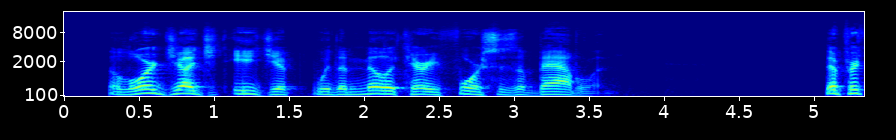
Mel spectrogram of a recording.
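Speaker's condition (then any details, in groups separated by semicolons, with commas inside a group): No condition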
